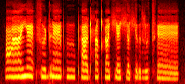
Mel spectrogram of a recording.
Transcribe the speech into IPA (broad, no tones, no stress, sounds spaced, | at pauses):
ʕ ãː j ɛ̃ː ʔ s ɯ ɖ r ɛ̃ː pʰ ɯː pʰ aː ɖ ħ ĩ qʰ ĩ ç ɛ ç ɐ ç ə r ɮ ɯ t͡sʰ ɛ̃ː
